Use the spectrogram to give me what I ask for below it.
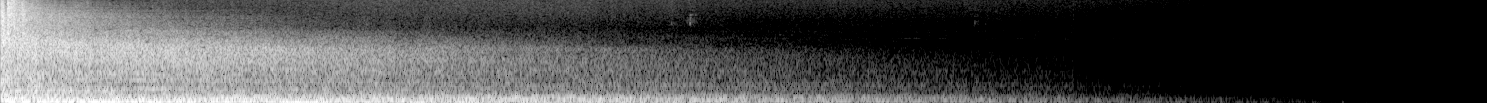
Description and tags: IMPACT DOWNER
sweep, epic, cinematic, climax, trailer, downer, transition, down, impact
